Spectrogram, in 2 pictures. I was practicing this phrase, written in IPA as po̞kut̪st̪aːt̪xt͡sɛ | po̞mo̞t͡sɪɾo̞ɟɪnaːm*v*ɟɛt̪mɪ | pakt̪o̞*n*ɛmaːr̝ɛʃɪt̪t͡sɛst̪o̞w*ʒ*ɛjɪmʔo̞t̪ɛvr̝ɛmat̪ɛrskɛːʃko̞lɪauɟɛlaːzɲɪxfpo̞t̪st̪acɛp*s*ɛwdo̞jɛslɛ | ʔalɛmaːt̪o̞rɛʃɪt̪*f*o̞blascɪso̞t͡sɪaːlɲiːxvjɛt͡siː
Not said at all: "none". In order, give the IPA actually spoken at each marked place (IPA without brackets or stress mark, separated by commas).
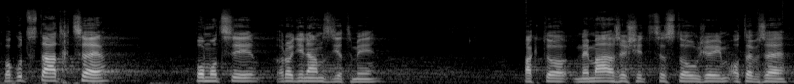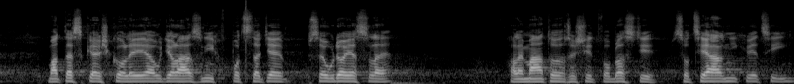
z, n, ʒ, s, f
